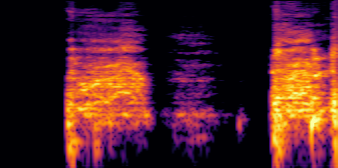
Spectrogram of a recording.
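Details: Two harsh, forceful cough bursts separated by a softer rasping breath, from an adult ill with influenza A, recorded in a quiet room on a table microphone a little distance away; acute cough.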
